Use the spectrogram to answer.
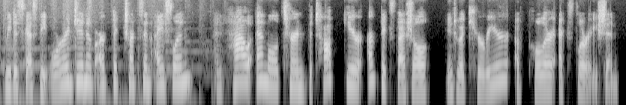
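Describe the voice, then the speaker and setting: A woman's voice: fairly high pitch, normal speed, hardly any pauses, a little mellow, no echo, soft background music. A woman hosting a podcast, reading an intro and interviewing a guest with upbeat enthusiasm. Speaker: podcast host. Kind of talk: scripted intro, then casual interview.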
